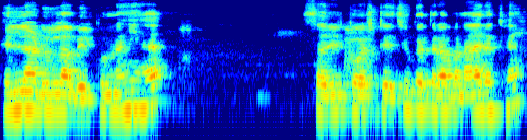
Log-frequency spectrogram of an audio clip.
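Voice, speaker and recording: Male yoga instructor, fairly high pitch, very unhurried delivery of short guided-meditation cues. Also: fairly even intonation, darkish tone. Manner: instructing in short, repetitive phrases. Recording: roomy, echoing sound.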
